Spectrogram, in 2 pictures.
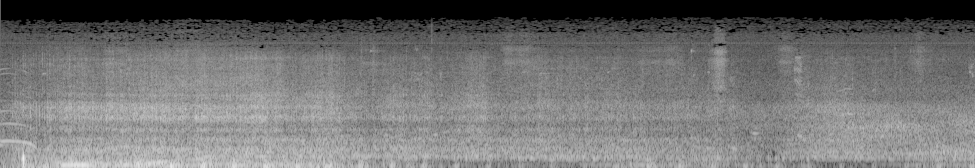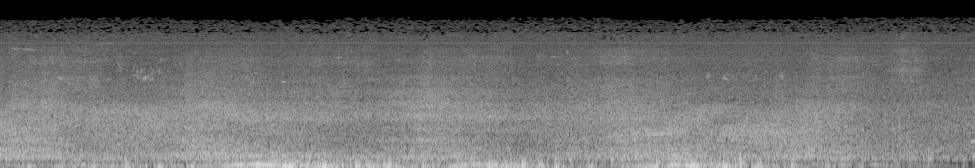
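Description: Steady rumbling hum of a suspended skateboard obstacle rolling along a steel cable, with a heavy low surge just as it sets off and two more low surges later on.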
